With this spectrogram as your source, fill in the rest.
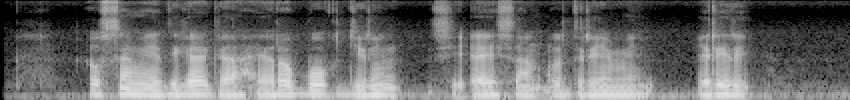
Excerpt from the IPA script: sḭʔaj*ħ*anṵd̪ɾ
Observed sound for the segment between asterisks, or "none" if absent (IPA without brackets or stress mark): s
